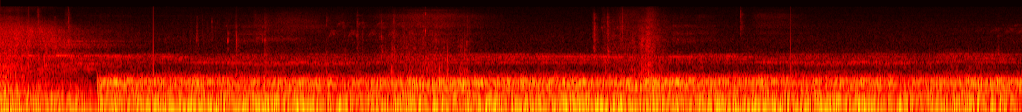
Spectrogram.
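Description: A magic spell hums steadily as it is cast.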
